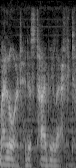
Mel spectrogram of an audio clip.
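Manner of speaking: low, hushed whisper, words barely voiced. Narrator voicing a man who goes down to the dwarf: whispering as Sildar. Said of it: "and he whispers".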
